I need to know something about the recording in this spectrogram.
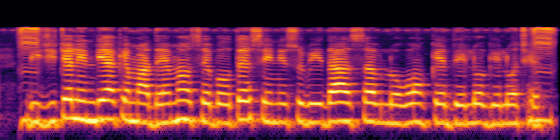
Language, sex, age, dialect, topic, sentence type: Maithili, female, 36-40, Angika, banking, statement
